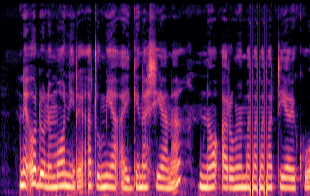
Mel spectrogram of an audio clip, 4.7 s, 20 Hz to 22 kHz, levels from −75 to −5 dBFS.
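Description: Repeated frames occur from 3.72 to 4.04 s. A block of about 104.5 ms, which fits a short run of compressed frames, was written or delivered more than once, so the decoder plays the same slice of speech again three extra times. The result is a rapid stutter, the same fragment looping before the audio moves on. Because nothing is skipped to compensate, the duplicated material adds 313.5 ms to the clip's running time.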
